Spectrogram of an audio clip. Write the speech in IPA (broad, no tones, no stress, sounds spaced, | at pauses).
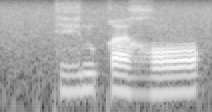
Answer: k e̤ m q e ʁ ɔ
